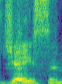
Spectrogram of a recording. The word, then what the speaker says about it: Jaxson: No, I'm talking about his name's Jason. They just spelled it JAXSON, and I'm just telling the world the X is silent.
